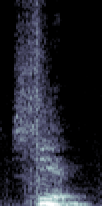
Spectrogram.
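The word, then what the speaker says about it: שׂ: is the shin but when the vowel marker is on the opposite side it's actually pronounced sin we take the shin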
